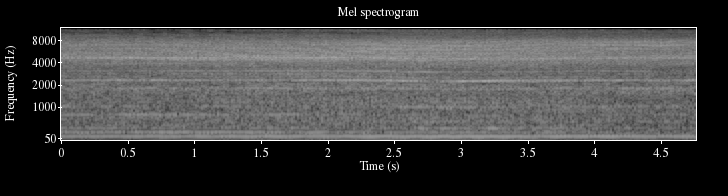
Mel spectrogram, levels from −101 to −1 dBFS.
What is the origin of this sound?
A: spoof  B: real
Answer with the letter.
B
